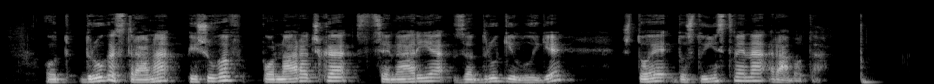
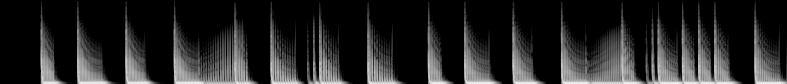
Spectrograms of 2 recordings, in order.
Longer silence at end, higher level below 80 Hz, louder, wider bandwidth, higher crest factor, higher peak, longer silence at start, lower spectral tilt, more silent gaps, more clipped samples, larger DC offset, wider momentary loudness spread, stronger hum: first, 0.6 s vs 0 s; second, -60 dBFS vs -10 dBFS; second, -21 LUFS vs -13 LUFS; first, 11.5 kHz vs 8.4 kHz; first, 20 dB vs 10 dB; about the same, -2 dBFS vs 0 dBFS; about the same, 0.45 s vs 0.4 s; second, -4.5 dB/octave vs -7 dB/octave; second, none vs 4.21-4.28 s; neither; neither; first, 16 LU vs 6 LU; neither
